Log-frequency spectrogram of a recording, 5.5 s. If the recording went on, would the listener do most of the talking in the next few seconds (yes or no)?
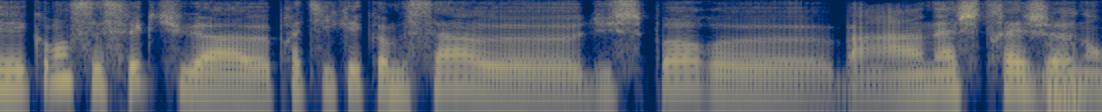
no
